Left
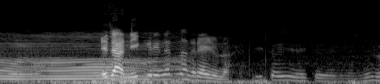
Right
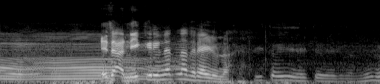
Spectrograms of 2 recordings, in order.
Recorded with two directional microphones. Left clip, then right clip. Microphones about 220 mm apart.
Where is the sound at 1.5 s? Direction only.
15° right (ahead or behind).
